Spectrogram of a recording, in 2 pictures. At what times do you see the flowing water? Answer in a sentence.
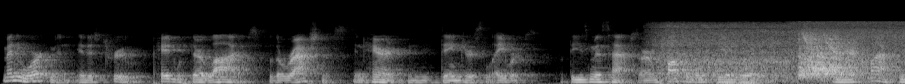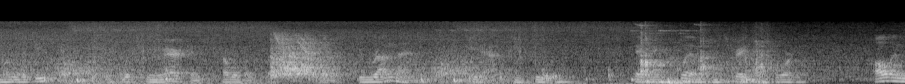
You can hear the flowing water from 6.4 to 18.0 s.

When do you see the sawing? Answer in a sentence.
You can't hear the sawing here.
